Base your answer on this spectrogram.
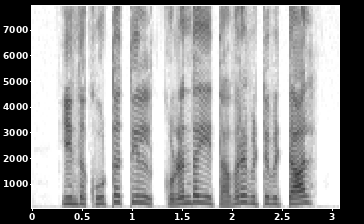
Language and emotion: Tamil, fearful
